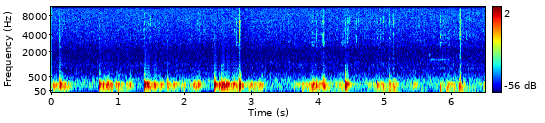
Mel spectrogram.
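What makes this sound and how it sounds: The fingertips of both hands scratch the rounded, hollow metal mesh grille of a white microphone. Each stroke comes through as a muffled, low rumbling rasp centered near 200 Hz, in uneven bursts with short quiet pauses between them. There is almost no high-frequency content.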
